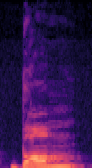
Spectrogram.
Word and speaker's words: bomb: So for example, in the word bomb, climb, tomb, we don't say bomb, climb, tomb. The B is silent in all of these words.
